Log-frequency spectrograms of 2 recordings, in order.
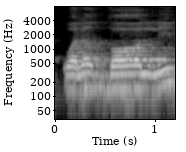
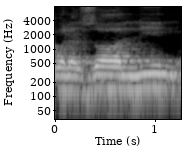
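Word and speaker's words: الضالين: Wala dallin, et le dallin, et na une longue mad lazim qui nous lie 6 harakat, 6 longueurs. Il faut pas nous prononcer comme beaucoup prononcé. Nous fait si pas wala zallin ou soit wala zalin, tout ça là, non, nous besoin prononcer bien wala dallin.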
